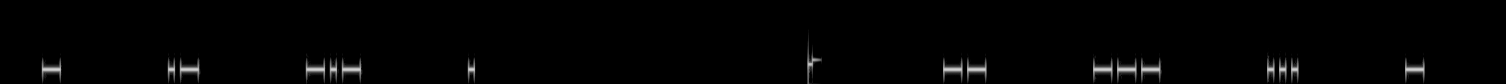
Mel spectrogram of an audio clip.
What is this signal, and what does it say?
Morse code, heard as a keyed tone, about 20 wpm, spaced as for 7 wpm, 700 Hz. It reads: TAKE MOST
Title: 6x Character Spacing - Top 300 Words - 20wpm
